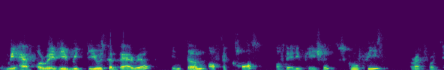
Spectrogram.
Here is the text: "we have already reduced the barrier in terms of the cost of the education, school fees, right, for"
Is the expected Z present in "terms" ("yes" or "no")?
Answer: no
